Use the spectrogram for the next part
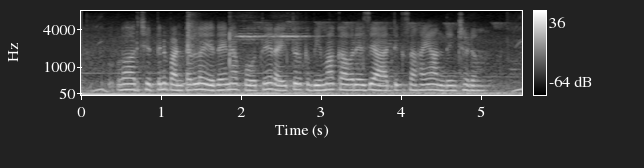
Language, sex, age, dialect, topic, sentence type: Telugu, female, 25-30, Utterandhra, agriculture, statement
